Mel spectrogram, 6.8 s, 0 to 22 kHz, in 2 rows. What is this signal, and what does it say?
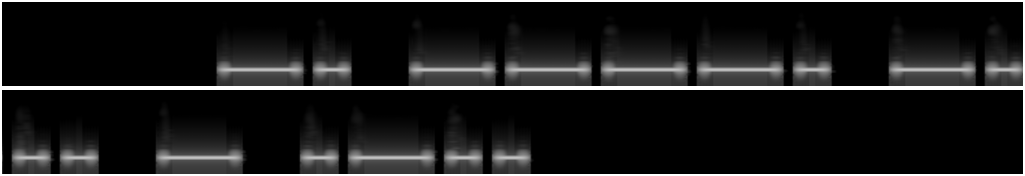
Morse code, heard as a keyed tone, about 15 wpm, 700 Hz. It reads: N9BTL
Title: USA Call Signs - 5 Characters - Repeated 3x - 15wpm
